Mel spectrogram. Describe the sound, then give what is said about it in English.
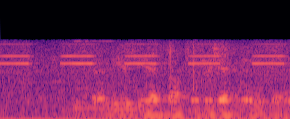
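An electronic device beeps after a power cut, repeated high, thin beeps at a steady interval, moderately quiet, while people talk over a low background hum. “What is that? Beep? What? It's beeping.”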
